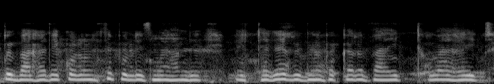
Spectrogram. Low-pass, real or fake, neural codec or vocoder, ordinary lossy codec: 7.2 kHz; fake; codec, 16 kHz, 4 kbps, FreqCodec, smaller model; none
